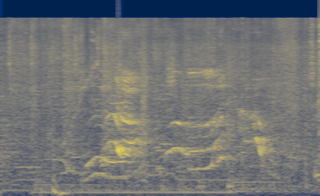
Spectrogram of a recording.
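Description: A toddler's excited, high-pitched vocalising: wordless squeals and babble that swoop up and down in pitch. They start about a second in and die away shortly before the end. The sounds are happy excitement.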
